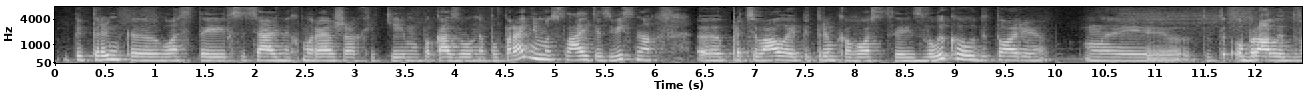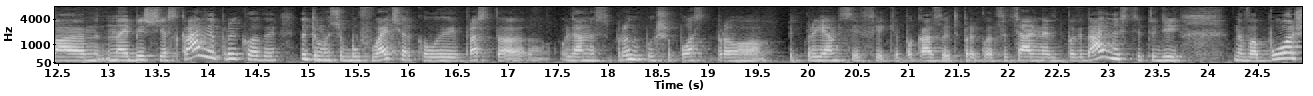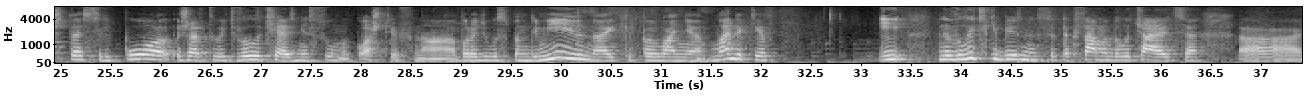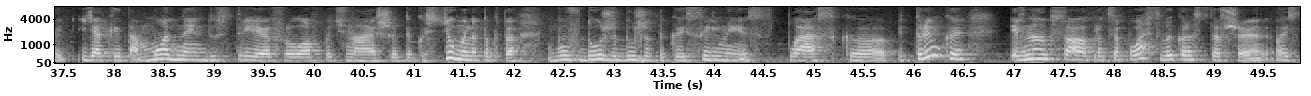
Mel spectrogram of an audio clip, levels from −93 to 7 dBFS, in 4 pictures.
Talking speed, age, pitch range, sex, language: 110 wpm, 20-39, 175-215 Hz, female, Ukrainian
